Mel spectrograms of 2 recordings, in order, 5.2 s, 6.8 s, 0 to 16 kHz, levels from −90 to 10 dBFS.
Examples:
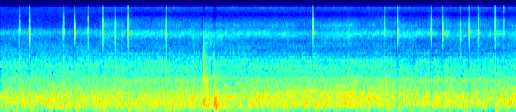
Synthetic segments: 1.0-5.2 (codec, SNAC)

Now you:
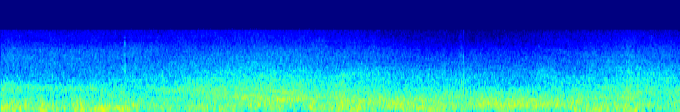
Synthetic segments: 2.3-3.1 (autoencoder, DAC-VAE)

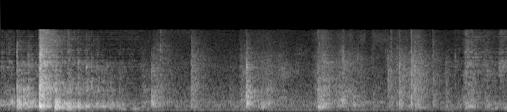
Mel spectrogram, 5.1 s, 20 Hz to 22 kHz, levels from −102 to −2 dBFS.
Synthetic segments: 0.0-1.4 (vocoder, HiFi-GAN); 4.5-5.1

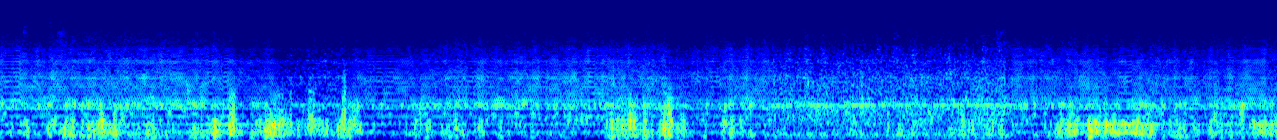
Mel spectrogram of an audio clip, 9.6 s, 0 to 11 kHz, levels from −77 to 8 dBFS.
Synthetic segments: 0.0-2.1 (vocoder, Vocos); 2.6-5.8; 7.6-9.6

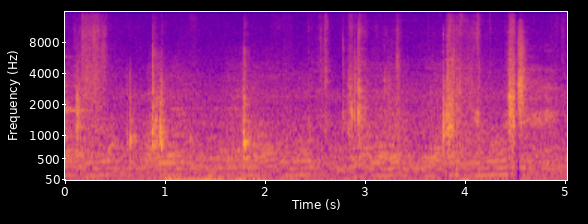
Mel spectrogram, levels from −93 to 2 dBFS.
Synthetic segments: 3.0-4.6 (vocoder, BigVGAN v2)

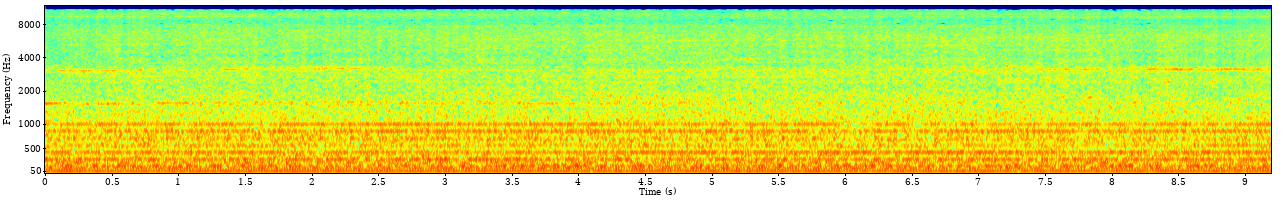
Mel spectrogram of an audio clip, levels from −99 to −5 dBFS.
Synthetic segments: 8.4-9.2 (autoencoder, DAC-VAE)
